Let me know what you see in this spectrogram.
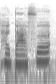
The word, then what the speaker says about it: Hadassah: You can find me on Facebook at Hadassah N. Thompson. Mm-hmm. That's my Facebook page. My name is spelled H-A-D-A-S-S-A-H.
